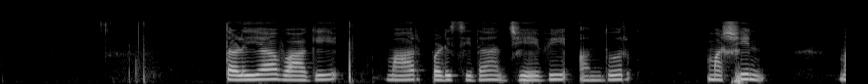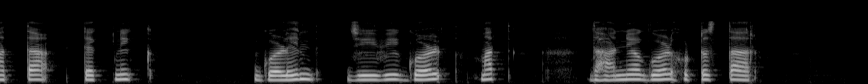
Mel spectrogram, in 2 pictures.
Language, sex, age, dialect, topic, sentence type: Kannada, female, 25-30, Northeastern, agriculture, statement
